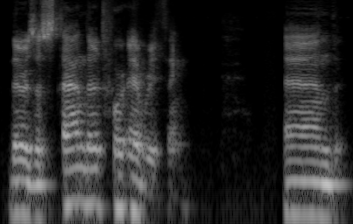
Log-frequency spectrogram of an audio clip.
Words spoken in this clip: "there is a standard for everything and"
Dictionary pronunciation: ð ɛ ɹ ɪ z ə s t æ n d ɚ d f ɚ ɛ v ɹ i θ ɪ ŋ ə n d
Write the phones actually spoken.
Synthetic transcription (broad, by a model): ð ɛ ɹ ɪ z ə s t æ n d ɚ d f ɚ ɛ v ɹ i θ ɪ ŋ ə n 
